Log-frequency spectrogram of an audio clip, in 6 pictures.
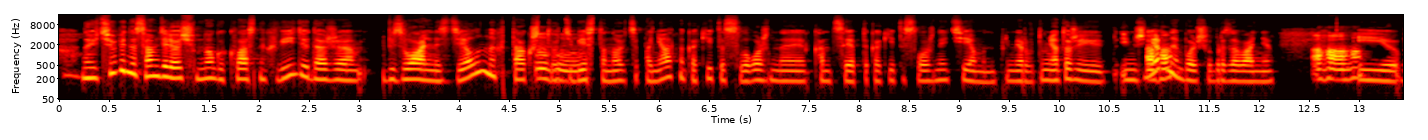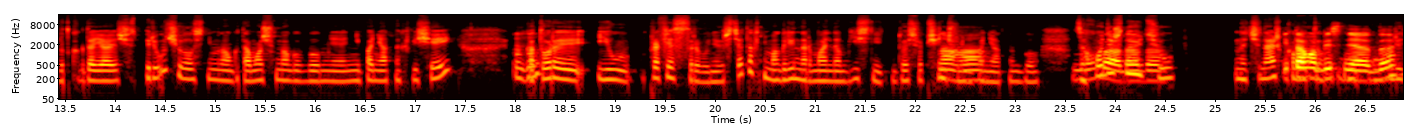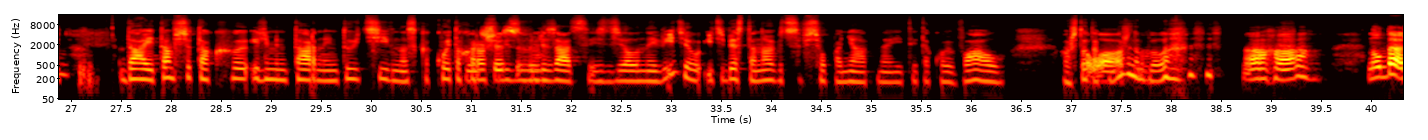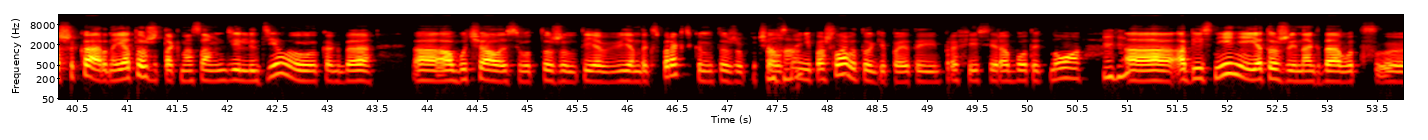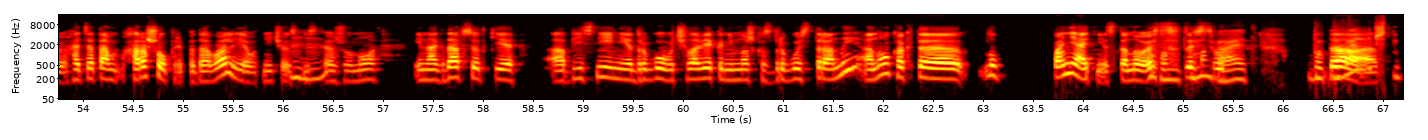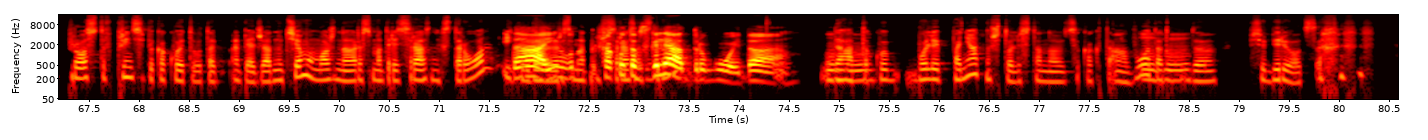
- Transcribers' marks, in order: chuckle; tapping; laughing while speaking: "Ага"; chuckle; laughing while speaking: "становится. То есть вот"; chuckle
- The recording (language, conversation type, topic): Russian, unstructured, Как интернет влияет на образование сегодня?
